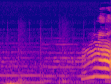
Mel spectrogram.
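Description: A cat in the video game Life is Strange True Colors gives a short, rising meow that swells louder toward the end, heard clearly with no talking.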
